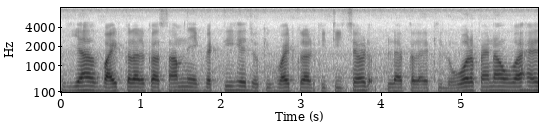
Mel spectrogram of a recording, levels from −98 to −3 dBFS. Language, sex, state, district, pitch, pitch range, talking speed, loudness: Hindi, male, Uttar Pradesh, Varanasi, 130 Hz, 125-140 Hz, 170 wpm, -26 LUFS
